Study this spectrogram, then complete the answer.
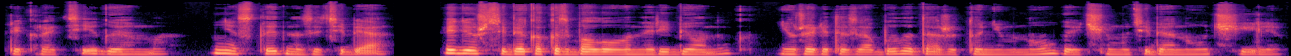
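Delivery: soft, calm scolding; quiet reproach. A narrator's reading. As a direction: shame her gently. Captive scolds queen. (тихий укор)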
